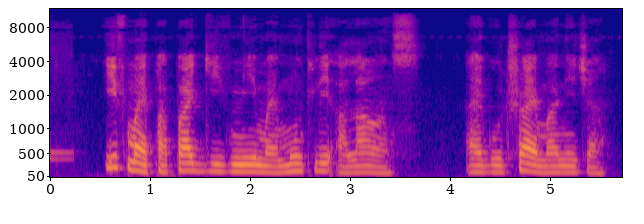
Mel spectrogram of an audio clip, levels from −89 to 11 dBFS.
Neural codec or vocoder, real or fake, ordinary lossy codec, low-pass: none; real; MP3, 48 kbps; 10.8 kHz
